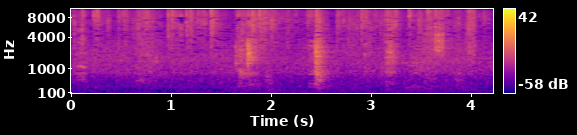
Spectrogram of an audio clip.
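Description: Two short, sharp dog yaps about 0.7 s apart, a little under halfway through, with a couple of fainter ones after.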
